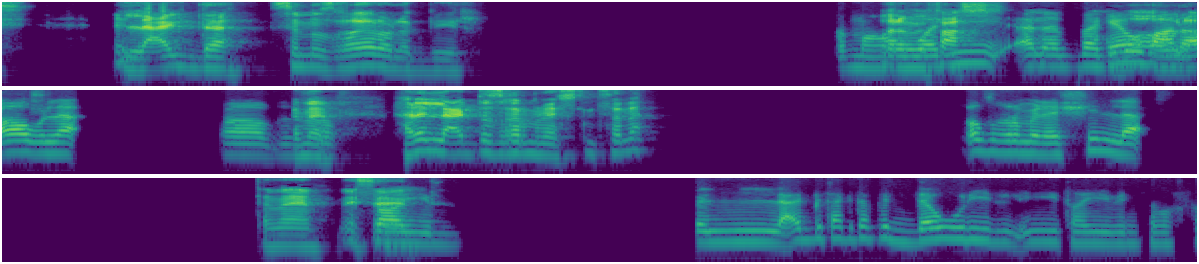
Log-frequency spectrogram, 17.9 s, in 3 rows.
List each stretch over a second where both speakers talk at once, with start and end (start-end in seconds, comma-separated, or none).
4.4-6.1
